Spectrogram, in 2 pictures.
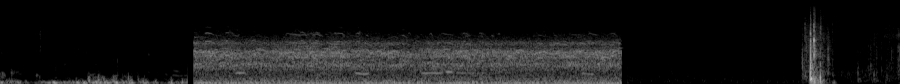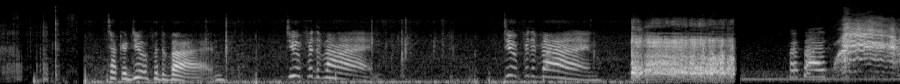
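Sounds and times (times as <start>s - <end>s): geese honking: 2.0s - 6.2s.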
